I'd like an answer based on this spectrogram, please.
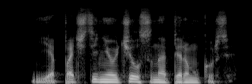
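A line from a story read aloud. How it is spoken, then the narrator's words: Grumbled. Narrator (Russian): буркнул он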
